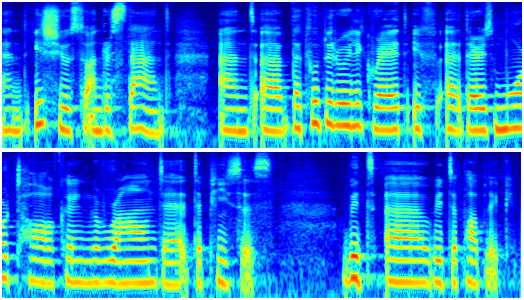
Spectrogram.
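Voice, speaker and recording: Very slowly and in a monotone, flat intonation, a woman with a Persian accent speaks at a medium pitch in a dark, mellow tone. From Iran. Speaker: dancer and choreographer. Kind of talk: interview. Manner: halting, many fillers.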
